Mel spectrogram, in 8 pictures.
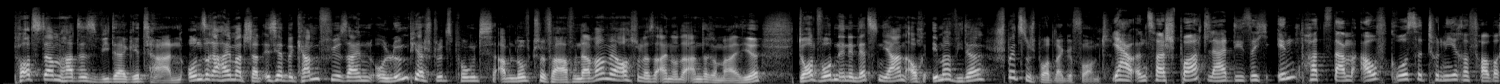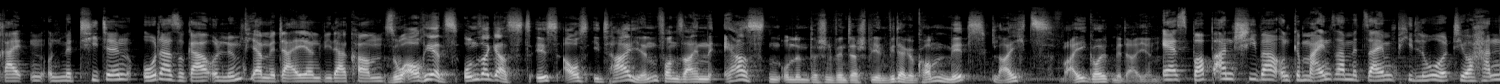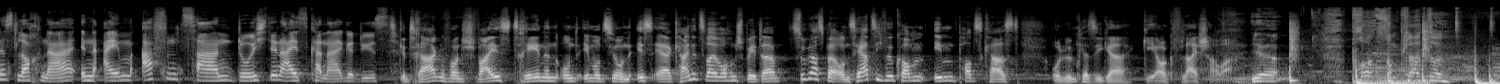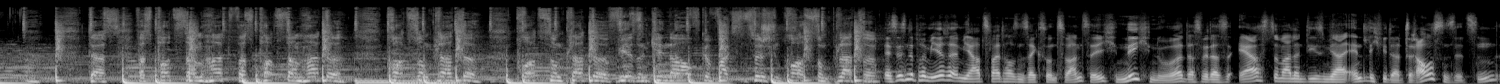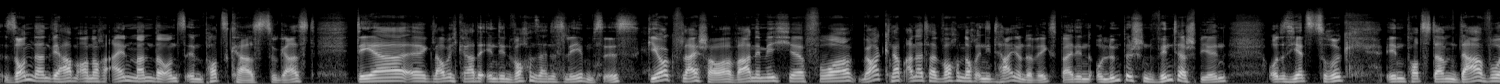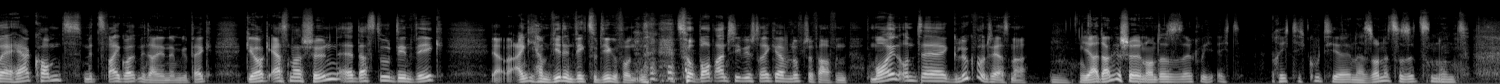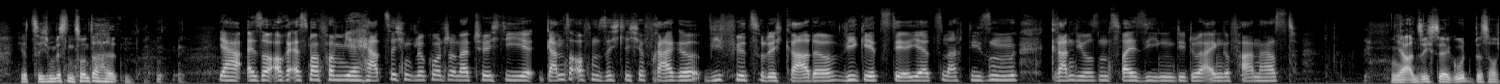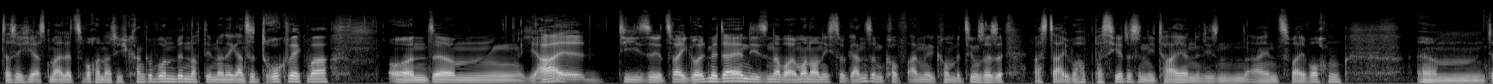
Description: Georg Fleischhauer hat gleich zwei mal abgeräumt: Einmal im Zweier- einmal im Viererbob. Nicht mal zwei Wochen nach dem größten Erfolg seiner Karriere war er zu Gast im Potscast: Wir haben mit ihm über seine Medaillen und seinen Weg dorthin gesprochen. Und Bob sind wir mit Georg auch gefahren!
